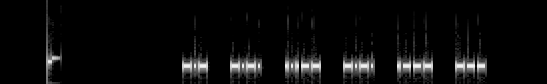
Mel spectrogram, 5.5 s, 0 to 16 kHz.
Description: Morse code, heard as a keyed tone, about 43 wpm, spaced as for 25 wpm, 700 Hz. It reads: KC3CJO
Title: USA Call Signs - 6 Characters - 3x Character Spacing - 45wpm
